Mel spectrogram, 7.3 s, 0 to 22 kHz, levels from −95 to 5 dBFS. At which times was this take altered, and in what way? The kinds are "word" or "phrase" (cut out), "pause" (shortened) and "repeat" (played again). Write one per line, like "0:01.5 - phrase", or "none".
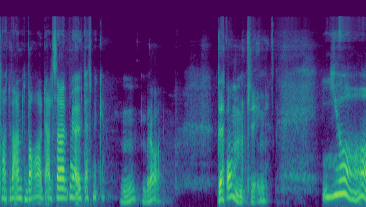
0:01.4 - phrase
0:01.8 - word
0:02.8 - pause
0:04.5 - phrase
